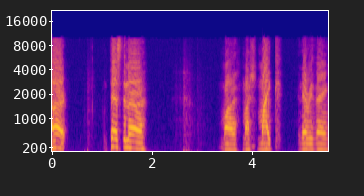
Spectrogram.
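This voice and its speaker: Dry and close with no echo, a man's fairly high voice moves at a fairly slow pace with long, frequent pauses. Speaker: gaming commentator streamer. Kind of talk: live gameplay commentary. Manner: loud; animated.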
